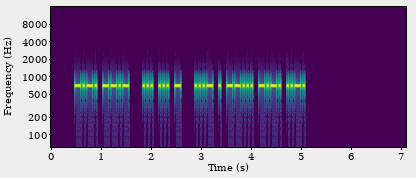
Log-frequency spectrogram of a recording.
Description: Morse code, heard as a keyed tone, about 32 wpm, 700 Hz. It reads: CQ SST VE7CF
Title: K1USN SST QSO Practice - 30wpm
